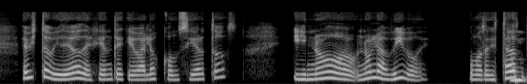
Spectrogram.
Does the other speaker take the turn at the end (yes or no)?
no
